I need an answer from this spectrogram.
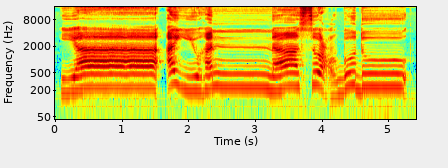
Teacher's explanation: یہاں پہ یا کو کھینچا ہم نے، اوپر کھڑا زبر بھی ہے، چھوٹی مدہ بھی ہے، 3 الف کے برابر کھینچا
